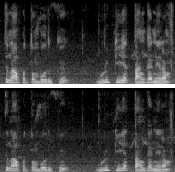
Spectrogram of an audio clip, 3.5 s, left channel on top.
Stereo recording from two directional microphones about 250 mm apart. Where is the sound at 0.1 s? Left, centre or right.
Centre.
